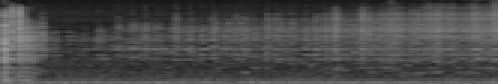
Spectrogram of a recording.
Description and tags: Spinning dime on desk recorded with radio shack clip on condenser.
